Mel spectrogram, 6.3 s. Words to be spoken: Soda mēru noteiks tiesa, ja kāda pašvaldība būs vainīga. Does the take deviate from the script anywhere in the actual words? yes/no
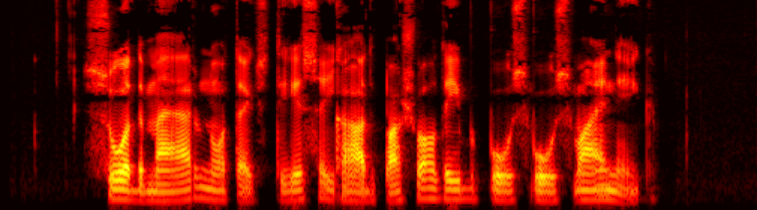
yes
